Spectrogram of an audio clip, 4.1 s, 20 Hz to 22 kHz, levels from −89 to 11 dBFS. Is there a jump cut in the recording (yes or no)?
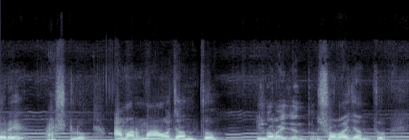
yes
